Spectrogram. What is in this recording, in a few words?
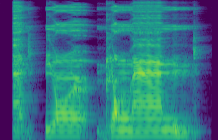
robot voice at your command fx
